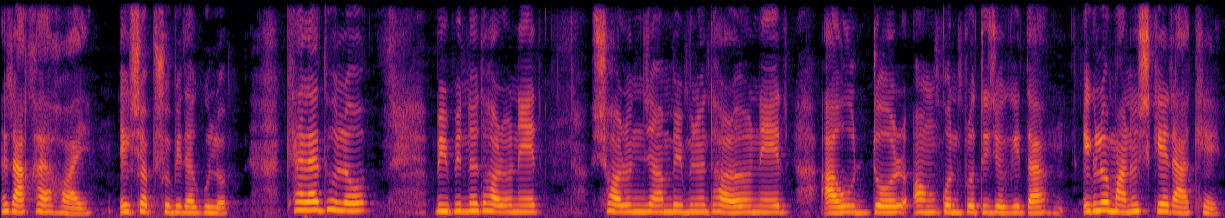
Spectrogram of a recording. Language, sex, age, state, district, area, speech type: Bengali, female, 45-60, West Bengal, South 24 Parganas, rural, spontaneous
